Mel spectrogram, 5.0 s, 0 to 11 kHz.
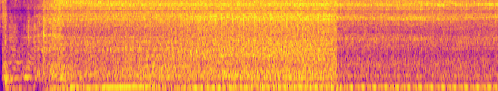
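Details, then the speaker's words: International Scout sitting 18 years, after fuel pump replacement (immediately spraying fuel): catches within a second, revs briefly, settles to a steady even idle, a little smoky, carburetor squirters working — normal start and idle. "She's a little She's a little smoky, but look at that. The squirters are squirting."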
